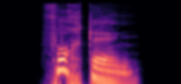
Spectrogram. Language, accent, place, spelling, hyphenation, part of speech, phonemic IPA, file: German, Germany, Berlin, fuchteln, fuch‧teln, verb, /ˈfʊxtl̩n/, De-fuchteln.ogg
- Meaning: 1. to wave about 2. to hit with a broadsword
